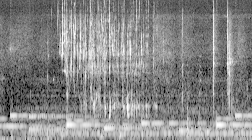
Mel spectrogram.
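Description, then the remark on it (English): Cider pours into a glass on Vashon Island, a steady gurgling stream with fizzy, bubbly splashes, over a low hum with a few faint clinks near the end. “So could I hit you up to taste a little cider?”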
